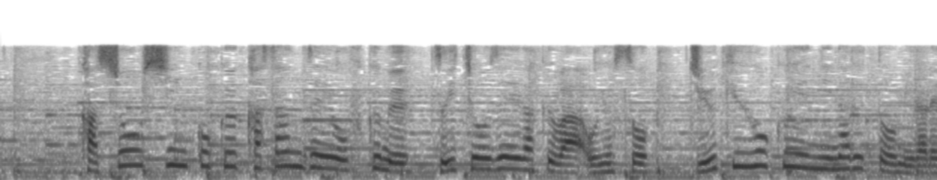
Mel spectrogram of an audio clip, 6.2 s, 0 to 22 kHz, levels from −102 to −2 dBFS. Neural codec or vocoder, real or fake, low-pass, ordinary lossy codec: none; real; none; none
